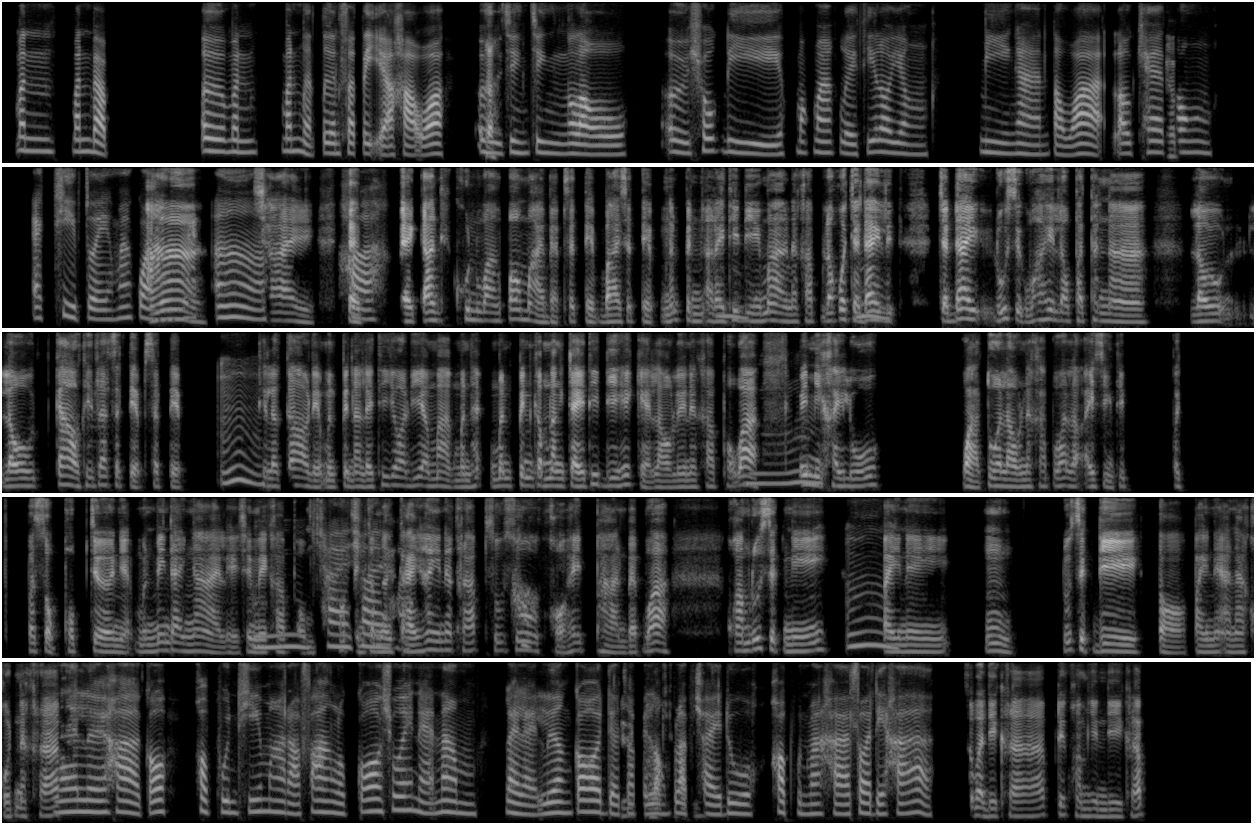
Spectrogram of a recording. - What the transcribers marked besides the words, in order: in English: "step by step"; in English: "สเต็ป สเต็ป"; sniff
- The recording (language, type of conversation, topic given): Thai, advice, จะรับมืออย่างไรเมื่อรู้สึกเหนื่อยกับความซ้ำซากแต่ยังต้องทำต่อ?
- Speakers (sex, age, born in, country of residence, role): female, 35-39, Thailand, Thailand, user; male, 30-34, Indonesia, Indonesia, advisor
